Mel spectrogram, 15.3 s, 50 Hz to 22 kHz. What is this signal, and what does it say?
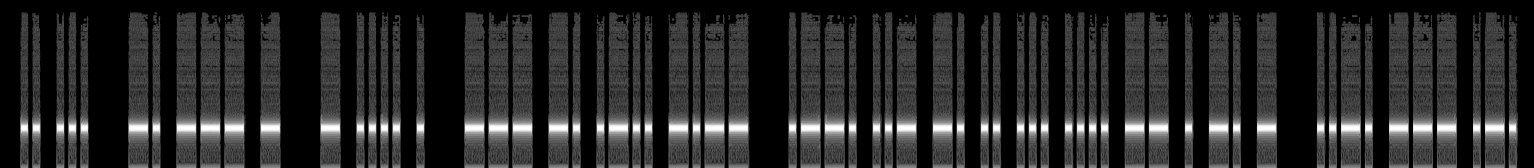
Morse code, heard as a keyed tone, about 20 wpm, 1000 Hz. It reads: IS NOT THE ONLY PUNISHMENT FOR
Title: 20 WPM morse code quotes for Thu, 29 Feb 2024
